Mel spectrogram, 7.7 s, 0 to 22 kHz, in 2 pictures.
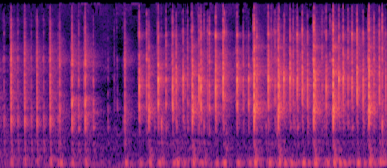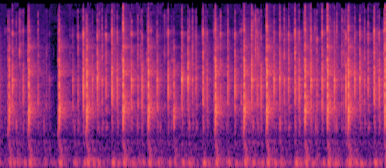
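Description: Someone types quickly and evenly on a Fossil R2 mechanical keyboard, giving dense, steady clacking at close range. The key presses sound crisp, with a brief pause partway through, and no voices can be heard.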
